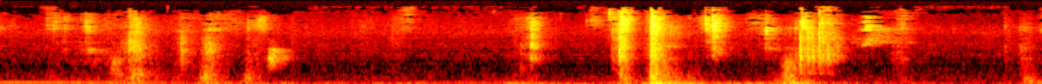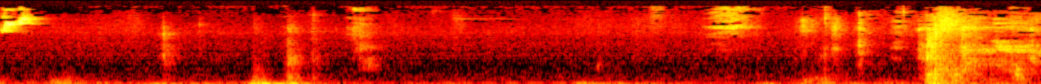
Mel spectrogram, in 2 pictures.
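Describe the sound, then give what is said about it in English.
A dog waiting to be let out paws and scratches at a door in irregular bursts of scraping, knocking and clicking that come and go for several seconds. No one speaks. “Dumb bitch pawing at the door.”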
